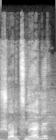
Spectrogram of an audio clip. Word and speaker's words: Schwarzenegger: Mas esse cara aí, o Arnold Schwarzenegger, a pronúncia foi perfeita, eu acho, né? O Schwarzenegger, ele é um dos símbolos do fisiculturismo, cara, ou não?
